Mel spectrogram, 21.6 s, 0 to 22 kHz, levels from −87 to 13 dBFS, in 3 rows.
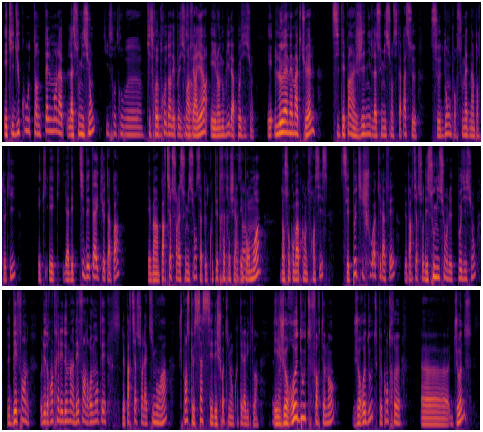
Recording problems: wrong speed and pitch; too fast and too high; 1.7 times normal speed

